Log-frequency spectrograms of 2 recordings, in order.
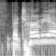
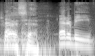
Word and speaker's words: Beterbiev: How do you pronounce it? Beterbiev. I thought it was Beterbiev.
